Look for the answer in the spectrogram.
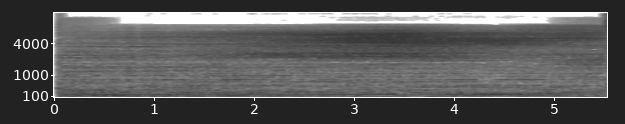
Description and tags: presented in doubly
sounds again like a musical logo for a film. cinematic, witch-house-.y
distorted, threatening, backwards, sound, synthetic, distortion, logo, found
